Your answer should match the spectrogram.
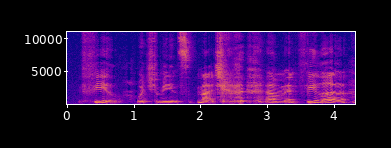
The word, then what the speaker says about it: viel: And then there's EI, which makes the I sound, so like an eigentlich, which is actually, when you see I and E, it's the E sound, like in viel, which means much, and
